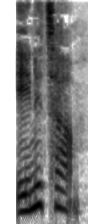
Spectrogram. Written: endetarm

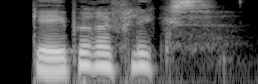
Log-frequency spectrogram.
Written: gaberefleks

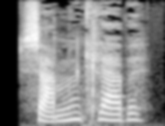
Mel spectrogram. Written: sammenklappe

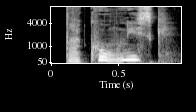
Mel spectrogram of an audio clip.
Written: drakonisk

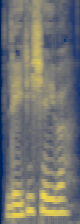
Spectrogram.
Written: LADYSHAVEREN

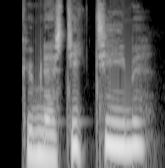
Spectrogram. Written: gymnastiktime

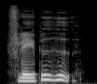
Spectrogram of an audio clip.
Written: flabethed

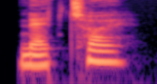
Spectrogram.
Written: nattøj

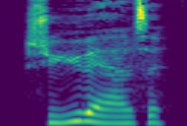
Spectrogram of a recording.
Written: sygeværelse

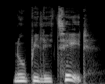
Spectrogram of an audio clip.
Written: NOBILITETERNES

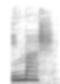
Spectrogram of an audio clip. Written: indmarch

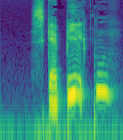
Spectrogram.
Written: skabilken

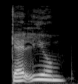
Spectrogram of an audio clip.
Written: gallium

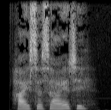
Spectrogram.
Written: society

